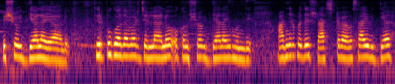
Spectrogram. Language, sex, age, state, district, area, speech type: Telugu, female, 30-45, Andhra Pradesh, East Godavari, rural, spontaneous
